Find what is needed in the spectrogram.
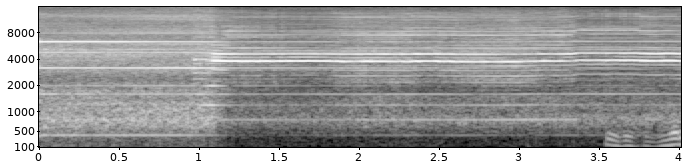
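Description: DeWalt DCW600B 20V brushless compact cordless router running at speed and cutting a groove in plywood along a straight edge: a steady high whine with hiss. The note changes about a second in, then holds steady.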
